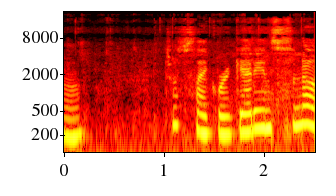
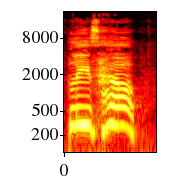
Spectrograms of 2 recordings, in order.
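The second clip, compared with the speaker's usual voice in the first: pleading mayor; 6 semitones higher, 12 dB louder than usual. A narrator's reading. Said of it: "he said".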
